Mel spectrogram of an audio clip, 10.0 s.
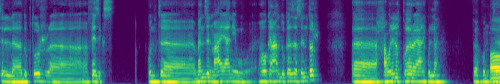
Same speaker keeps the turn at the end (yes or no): no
